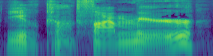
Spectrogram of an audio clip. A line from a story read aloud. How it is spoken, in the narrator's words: Esme growled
